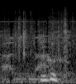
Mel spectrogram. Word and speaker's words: 有馬: 哦，有媽嗰個發音就係阿姨媽。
